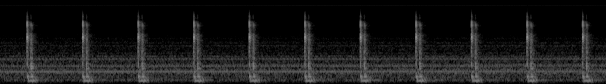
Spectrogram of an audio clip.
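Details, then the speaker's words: 8 kW Chinese diesel heater at first startup on 11.2 V supply: sharp even ticks about once per second, nothing else running; fuel dosing pump priming normally while drawing fuel up the line. "okay i hear it clicking now this may take a minute a long minute to pull that fuel up"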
